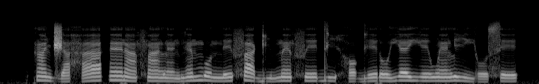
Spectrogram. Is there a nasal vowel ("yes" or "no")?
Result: yes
